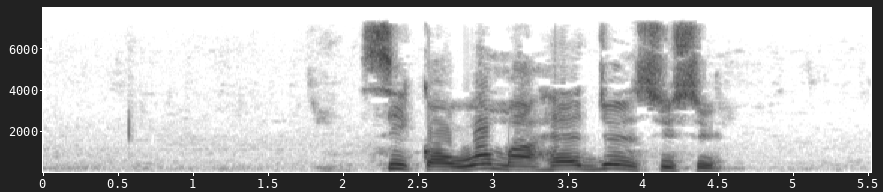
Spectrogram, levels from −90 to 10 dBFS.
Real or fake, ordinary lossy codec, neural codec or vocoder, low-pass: real; MP3, 48 kbps; none; 7.2 kHz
